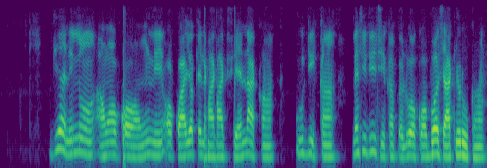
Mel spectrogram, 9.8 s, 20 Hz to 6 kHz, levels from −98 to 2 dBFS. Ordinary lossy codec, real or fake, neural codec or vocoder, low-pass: none; fake; codec, 24 kHz, 6 kbps, HILCodec; 5.4 kHz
